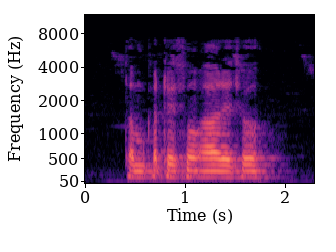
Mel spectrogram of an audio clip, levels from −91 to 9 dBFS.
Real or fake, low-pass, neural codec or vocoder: real; 7.2 kHz; none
